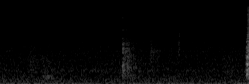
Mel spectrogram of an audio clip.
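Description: Near silence: quiet room tone, with one faint sharp click a little over a second in and a fainter one near the end.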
